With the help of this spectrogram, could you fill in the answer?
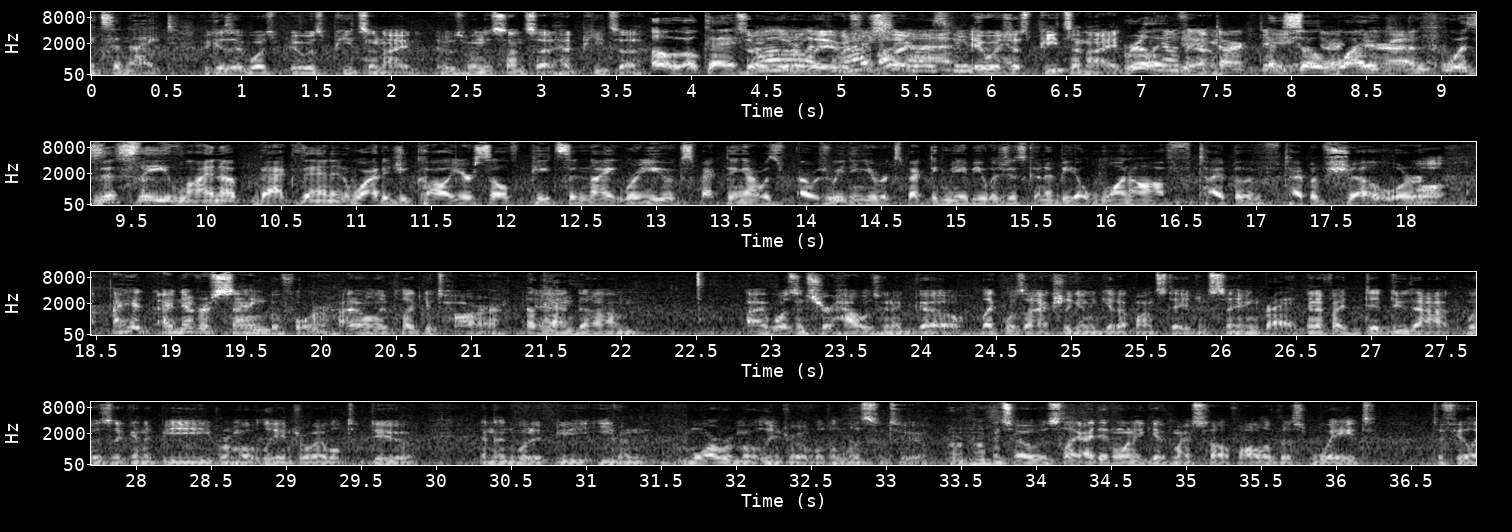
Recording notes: at the Georgetown Trailer Park Mall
